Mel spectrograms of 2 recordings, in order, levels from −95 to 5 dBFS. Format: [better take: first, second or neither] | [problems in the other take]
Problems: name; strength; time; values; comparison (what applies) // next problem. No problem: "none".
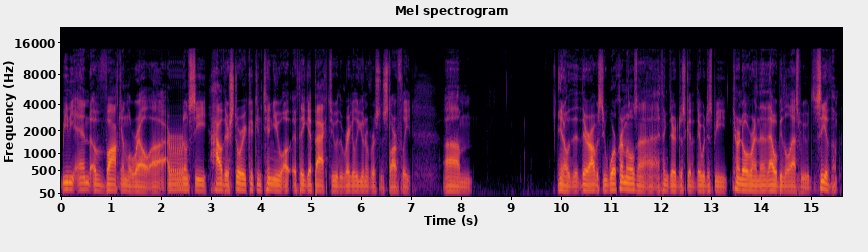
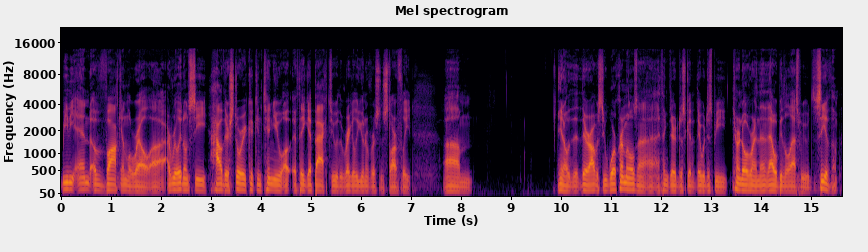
second | audio freezing; at 2 s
